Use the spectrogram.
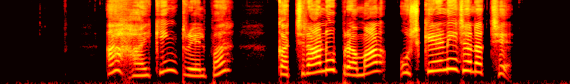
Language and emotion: Gujarati, disgusted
